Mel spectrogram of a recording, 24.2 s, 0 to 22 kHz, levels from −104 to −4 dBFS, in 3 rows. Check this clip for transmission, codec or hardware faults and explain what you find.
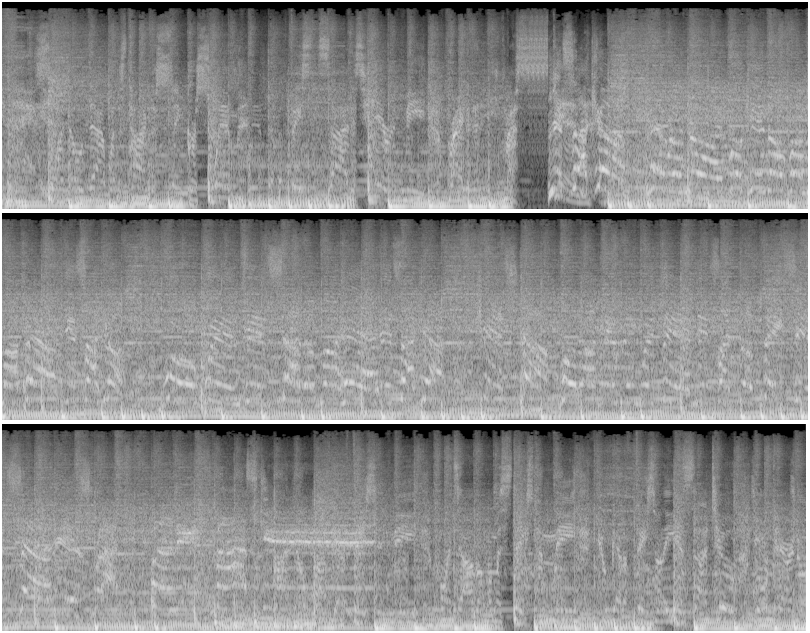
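No transmission, codec or hardware faults turn up anywhere in the clip.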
